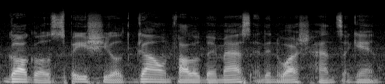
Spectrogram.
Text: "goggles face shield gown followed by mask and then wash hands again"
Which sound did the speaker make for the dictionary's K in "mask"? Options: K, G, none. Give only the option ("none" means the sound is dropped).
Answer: none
